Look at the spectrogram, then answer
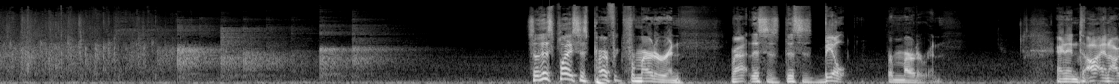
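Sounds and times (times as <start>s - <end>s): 
audience clapping: 0.0s - 4.3s
speech: 5.3s - 9.5s, 10.6s - 11.1s.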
